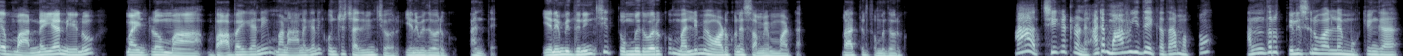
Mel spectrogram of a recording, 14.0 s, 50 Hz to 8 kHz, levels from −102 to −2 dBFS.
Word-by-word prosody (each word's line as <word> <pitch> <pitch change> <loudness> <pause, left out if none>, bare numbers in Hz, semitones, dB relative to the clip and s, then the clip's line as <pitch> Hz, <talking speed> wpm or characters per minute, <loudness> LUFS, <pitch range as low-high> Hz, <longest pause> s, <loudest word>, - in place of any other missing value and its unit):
అంటే - - +6
మా - - +5
అన్నయ్య, 145 +8 +5 0.2
నేను 140 +6 +1 0.4
మా - - +7
ఇంట్లో 140 +2 0
మా 110 - +3 0.4
బాబాయ్ 140 +7 +2
గాని, 175 +8 -1
మా - - +1
నాన్న 115 +2 -3
గాని 200 - -4
కొంచెం 155 +3 -2
చదివించేవారు, 125 -5 -2
8 120 -1 0
వరకు 105 -2 -7 0.2
అంతే. 105 -3 -8 0.6
8 155 +2 +4
నుంచి 200 +9 -2
9 155 0 +2
వరకు 160 +5 0
మళ్ళీ 155 +4 +3
మేము 165 -7 +2
ఆడుకునే 135 +1 0
సమయం 110 -1 -1
మాట. 100 -1 -2 0.5
రాత్రి 120 +2 -1
9 110 -2 -5
వరకు. 100 -1 -10 1.1
ఆ! - - +5 0.2
చీకట్లోనే. 270 - 0
అంటే - - +3
మా 220 - +4
వీధే 270 -3 +2
కదా 175 +2 -1
మొత్తం. 235 - -8 0.4
అందరు 230 +7 -1
తెలిసిన 195 +3 +1
వాళ్ళే 190 -2 +2
ముఖ్యంగా. 145 0 -1
150 Hz, 170 wpm, -23 LUFS, 125-185 Hz, 1.1 s, మా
